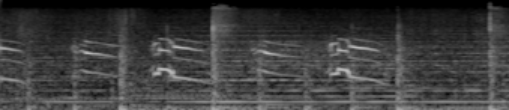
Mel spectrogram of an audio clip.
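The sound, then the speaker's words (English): A bird honks over and over in quick succession, loud, each nasal call paired with a sharp thump in a steady bouncing rhythm. “Give me my other shoe back! You bird.”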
